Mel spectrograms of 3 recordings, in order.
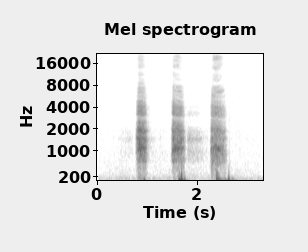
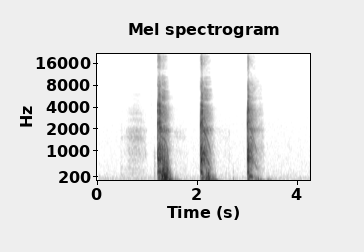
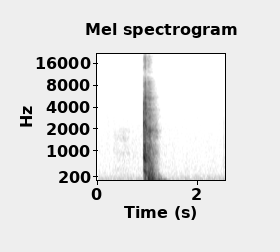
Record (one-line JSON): {"exhalation_length": "3.3 s", "exhalation_amplitude": 1393, "exhalation_signal_mean_std_ratio": 0.4, "three_cough_length": "4.3 s", "three_cough_amplitude": 15506, "three_cough_signal_mean_std_ratio": 0.27, "cough_length": "2.6 s", "cough_amplitude": 13392, "cough_signal_mean_std_ratio": 0.24, "survey_phase": "beta (2021-08-13 to 2022-03-07)", "age": "18-44", "gender": "Female", "wearing_mask": "No", "symptom_none": true, "smoker_status": "Never smoked", "respiratory_condition_asthma": false, "respiratory_condition_other": false, "recruitment_source": "REACT", "submission_delay": "1 day", "covid_test_result": "Negative", "covid_test_method": "RT-qPCR"}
